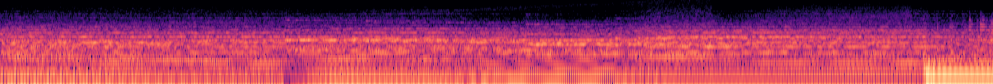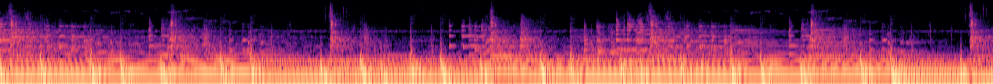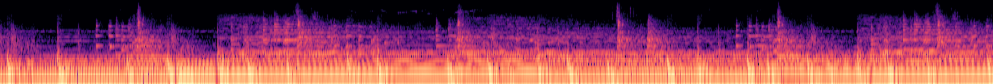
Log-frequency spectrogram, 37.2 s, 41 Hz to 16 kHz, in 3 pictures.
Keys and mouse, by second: 0.0 n, 0.4 click, 1.4 click, 2.0 middle click, 2.8-3.3 middle drag, 4.2 Tab, 5.7 click, 6.1 click, 7.8 shift+click, 8.7 shift+click, 9.4 shift+drag, 10.4-11.5 shift+drag, 12.2-13.1 shift+drag, 14.1 shift+click, 14.9 ctrl+click, 15.5 middle click, 16.2-16.6 shift+drag, 17.0-17.3 shift+drag, 17.7 shift+drag, 19.8 ctrl+z, 20.3 click, 21.2 shift+click, 22.3-22.8 drag, 24.9 click, 27.1 click, 27.9 ctrl+z, 28.7 click, 30.4 click, 31.6-32.7 drag, 33.5 click, 35.3 click.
